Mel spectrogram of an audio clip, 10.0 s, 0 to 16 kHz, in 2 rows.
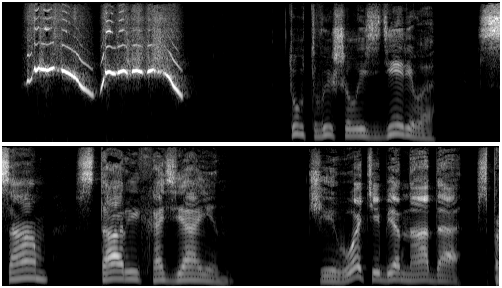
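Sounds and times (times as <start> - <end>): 
peasant whistling loud clear high notes: 0.2 - 2.0
speech: 2.9 - 7.4, 8.1 - 9.9.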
